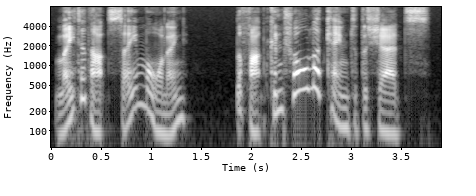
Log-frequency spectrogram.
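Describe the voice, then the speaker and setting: A man reading a children's storybook aloud in an expressive, dramatic way. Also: mid-range voice, moderate pace, no echo, clean studio sound. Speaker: story narrator. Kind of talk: scripted children's storybook narration.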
